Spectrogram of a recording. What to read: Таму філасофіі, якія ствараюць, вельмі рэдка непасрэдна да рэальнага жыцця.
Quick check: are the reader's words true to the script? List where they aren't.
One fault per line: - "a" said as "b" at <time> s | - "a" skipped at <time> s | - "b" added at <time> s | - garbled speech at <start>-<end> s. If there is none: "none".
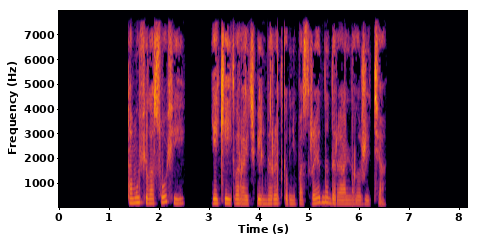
none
